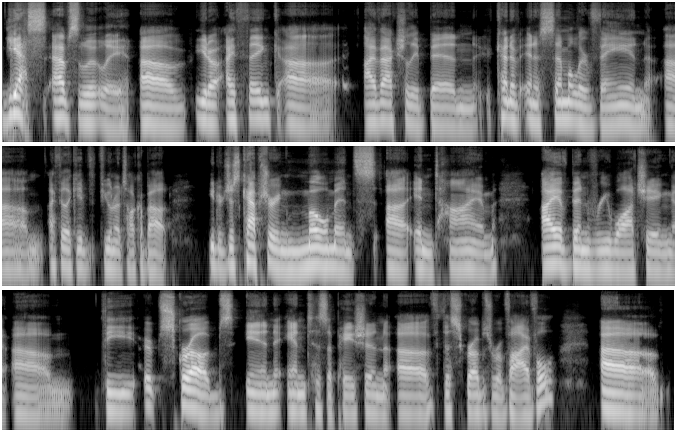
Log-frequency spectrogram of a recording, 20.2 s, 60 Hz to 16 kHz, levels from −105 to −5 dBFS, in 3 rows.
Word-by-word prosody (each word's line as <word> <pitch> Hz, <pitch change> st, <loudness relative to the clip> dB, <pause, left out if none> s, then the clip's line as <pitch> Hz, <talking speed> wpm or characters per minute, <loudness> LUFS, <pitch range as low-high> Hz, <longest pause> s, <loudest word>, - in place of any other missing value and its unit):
Yes, 175 Hz, +3 st, +6 dB
absolutely, 135 Hz, -7 st, +2 dB
um, 120 Hz, -2 st, +3 dB
you 150 Hz, -2 st, +2 dB
know, 135 Hz, -1 st, +2 dB
I 150 Hz, -, +3 dB
think, 155 Hz, +1 st, -2 dB
uh, 125 Hz, -3 st, -1 dB, 0.3 s
I've 140 Hz, +1 st, +1 dB
actually 140 Hz, -3 st, -1 dB
been 120 Hz, -2 st, -4 dB, 0.2 s
kind 160 Hz, -2 st, +2 dB
of 145 Hz, -2 st, 0 dB
in 150 Hz, -, -1 dB
a 130 Hz, -, -3 dB
similar 145 Hz, -2 st, 0 dB
vein, 120 Hz, +1 st, -5 dB
um, -, -, -4 dB
I 135 Hz, -, -5 dB
feel 135 Hz, +1 st, -2 dB
like 130 Hz, -, -6 dB
if 125 Hz, -1 st, -7 dB
you 130 Hz, -, -3 dB
wanna 120 Hz, -2 st, -3 dB
talk -, -, -9 dB
about, -, -, -3 dB, 0.4 s
you 145 Hz, -, -1 dB
know, 125 Hz, -, -5 dB
just 135 Hz, +2 st, -1 dB
capturing 130 Hz, -5 st, +3 dB
moments, 130 Hz, -4 st, +2 dB
uh, 120 Hz, -3 st, +1 dB
in 120 Hz, -3 st, -3 dB
time, 120 Hz, -2 st, -5 dB, 0.5 s
I 140 Hz, +1 st, +8 dB
have 145 Hz, -3 st, +4 dB
been 130 Hz, -2 st, +1 dB
rewatching, 115 Hz, -2 st, -3 dB
um, 115 Hz, -2 st, -4 dB, 0.3 s
the 130 Hz, -1 st, -2 dB
er 160 Hz, -, 0 dB
Scrubs 130 Hz, -6 st, +4 dB
in 130 Hz, -1 st, 0 dB
anticipation 125 Hz, -2 st, -3 dB
of 120 Hz, +3 st, 0 dB
the 130 Hz, -, -5 dB
Scrubs 125 Hz, -1 st, -2 dB
revival. 120 Hz, -, -1 dB, 0.5 s
Um 130 Hz, -4 st, +5 dB
125 Hz, 145 wpm, -26 LUFS, 120-140 Hz, 0.5 s, I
